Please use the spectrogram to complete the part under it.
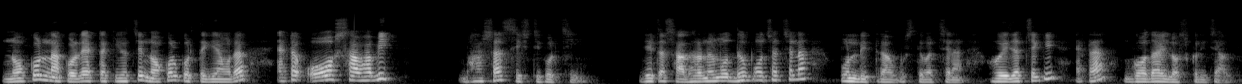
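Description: A man's voice: on the high side, expressive, moderate pace. A man teaching a literature lesson to students. He speaks, asks questions and repeats his points. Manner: explains by repeating and asking questions, tells students to underline.

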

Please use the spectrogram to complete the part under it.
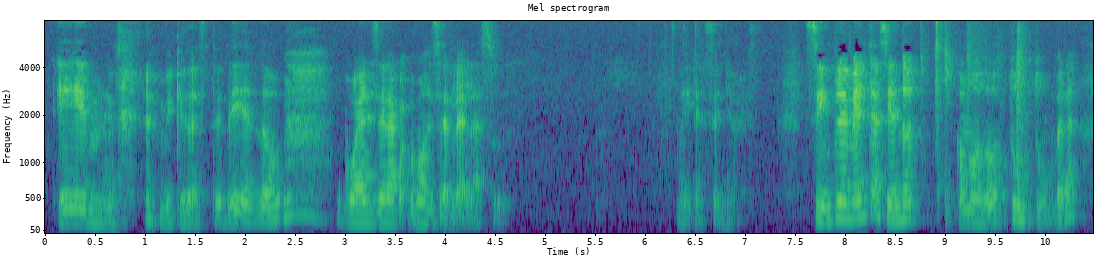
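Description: A young beauty vlogger chats excitedly as she tries out new makeup at her vanity. Her voice sits on the low side and is gravelly with vocal fry. She keeps calling out to her viewers as she talks. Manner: chatty and excitable, often says "mi amor" and "señores". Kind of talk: casual makeup review and tutorial.

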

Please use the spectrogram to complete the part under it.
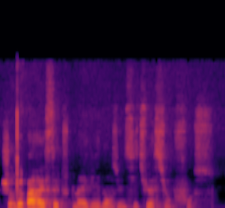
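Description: A woman's voice: on the high side, lively intonation, moderate pace, mellow, close to an everyday voice. A woman voicing an earnest young man from a well-off family, speaking plainly and a little subdued.

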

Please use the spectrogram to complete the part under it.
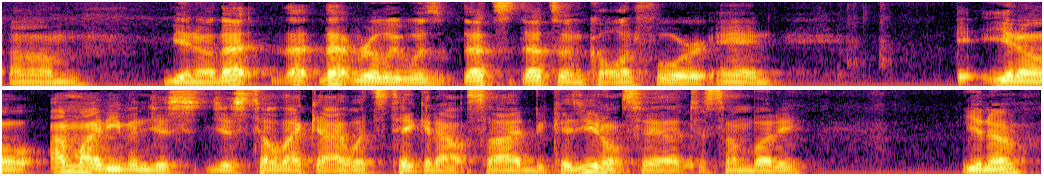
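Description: A man's voice: mid-range voice, moderate pace. A man acting as a supervisor on a phone call, effusive and overly sympathetic.

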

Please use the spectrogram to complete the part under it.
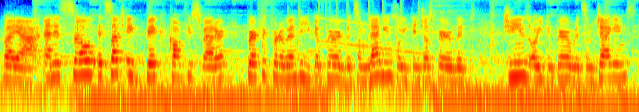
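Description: With music in the background and poor audio, a young adult Caribbean woman chats cheerfully through a shopping haul for her fashion vlog, filmed in her bedroom. Her voice is on the high side with a steady tone and normal speed, and a cold means it may crack.

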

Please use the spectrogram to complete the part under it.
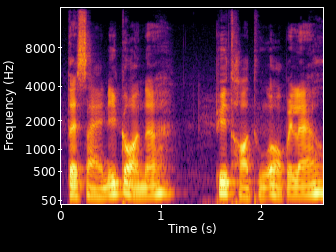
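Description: A man voicing a tender young man in an audio novel, soothing and promising in a soft, low voice. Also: fast, natural voice. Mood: playful.

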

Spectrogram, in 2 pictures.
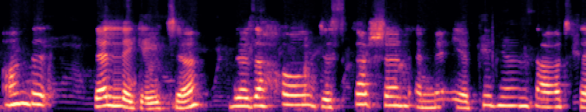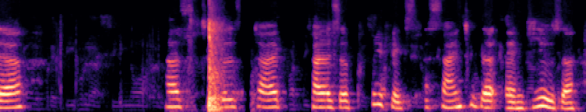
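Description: A woman giving a technical presentation in a measured, step-by-step way, interpreting for the speaker. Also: a little high. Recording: dull lo-fi webinar audio.

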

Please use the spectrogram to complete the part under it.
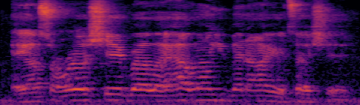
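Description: A young American man streams a crime roleplay game from a room at home, chatting casually in slang. His voice is a little high and quick. Through his gaming headset the stream sounds noisy, echoey, and slightly distant, with game car and ambient sounds behind him.

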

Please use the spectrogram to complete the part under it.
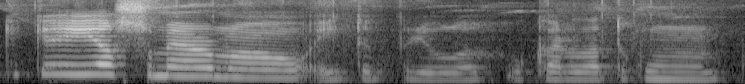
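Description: A woman with a Brazilian Portuguese accent giving excitable gameplay commentary and chanting the same words over and over. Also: mid-range voice, normal speed. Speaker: gaming YouTuber.

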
